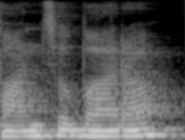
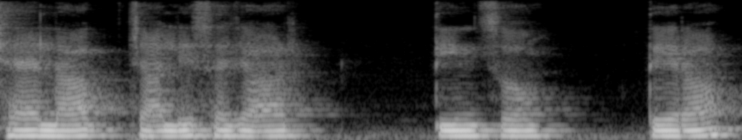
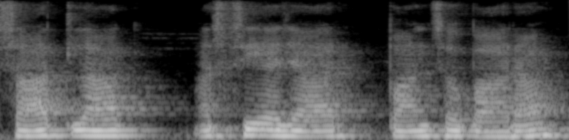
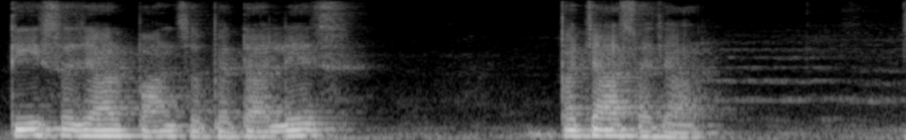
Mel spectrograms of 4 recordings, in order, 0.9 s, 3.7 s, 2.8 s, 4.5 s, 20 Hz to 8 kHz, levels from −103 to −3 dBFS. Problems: none marked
